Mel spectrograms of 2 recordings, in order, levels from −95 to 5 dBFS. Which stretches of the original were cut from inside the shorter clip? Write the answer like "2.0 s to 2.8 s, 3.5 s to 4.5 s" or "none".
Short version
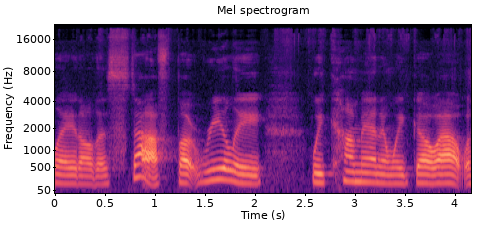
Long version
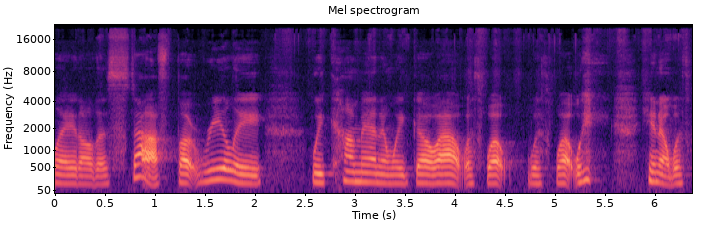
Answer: none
